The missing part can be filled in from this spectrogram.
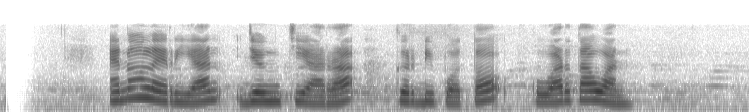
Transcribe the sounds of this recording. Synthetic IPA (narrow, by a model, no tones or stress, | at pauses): ʔɛnɔlɛɾiand͡ʒɨŋt͡ʃiaɾakɨrdipɔt̪ɔkuwart̪awan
